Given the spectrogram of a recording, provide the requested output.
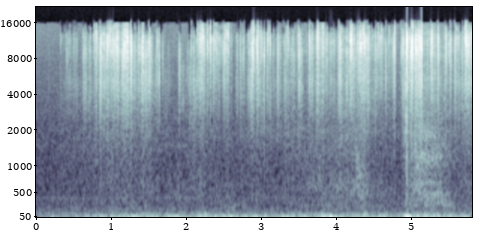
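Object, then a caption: Handful of sugar-shelled jelly beans. A handful of small, solid sugar-shelled jelly beans is held in cupped hands, shaken and rubbed with fingertips, and dropped onto pink fabric. A dense, steady rustling patter of tiny bright clicks runs throughout over a low rumble, with a couple of louder clattering bursts near the end as the beans fall onto the cloth.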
